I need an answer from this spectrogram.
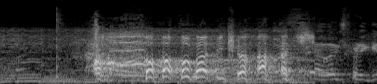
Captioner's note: laughing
